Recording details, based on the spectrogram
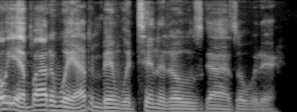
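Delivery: ordinary talk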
